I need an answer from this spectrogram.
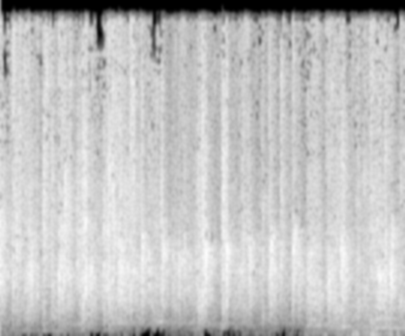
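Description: A church audience applauds to acclaim the Lord during a sermon. Dense, steady clapping from many hands continues evenly from start to finish with no speech over it.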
